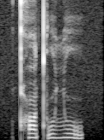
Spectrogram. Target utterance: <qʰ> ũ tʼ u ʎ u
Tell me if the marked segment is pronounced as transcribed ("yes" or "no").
yes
